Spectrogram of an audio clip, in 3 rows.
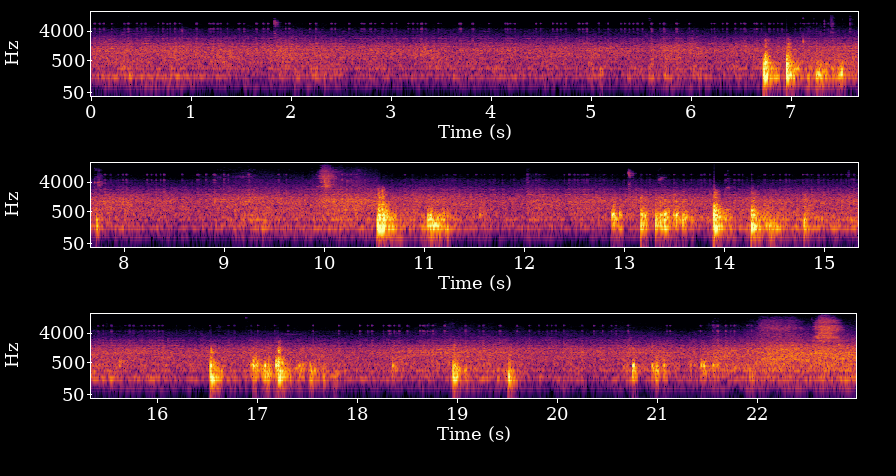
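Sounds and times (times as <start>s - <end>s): steady background hiss: 0.0s - 22.9s
fireworks bangs: 6.7s - 7.8s, 9.0s - 11.6s, 12.8s - 15.7s, 16.5s - 17.8s, 18.4s - 19.7s, 20.6s - 22.9s
firework hiss: 9.0s - 11.6s, 20.7s - 22.9s.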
